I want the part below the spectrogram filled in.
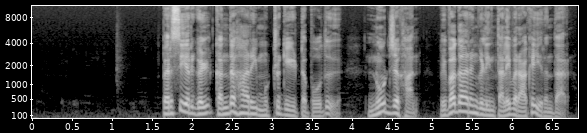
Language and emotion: Tamil, neutral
